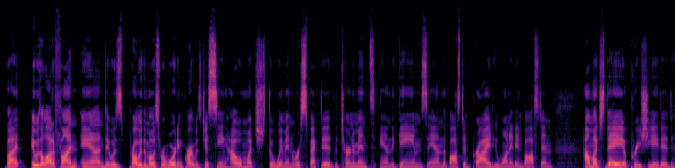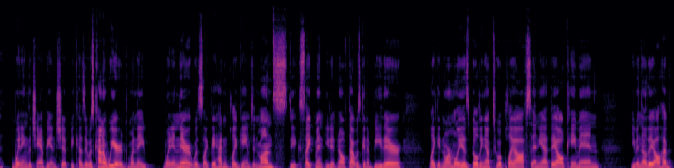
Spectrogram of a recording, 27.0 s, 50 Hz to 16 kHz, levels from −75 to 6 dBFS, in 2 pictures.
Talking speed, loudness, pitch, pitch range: 210 wpm, -28 LUFS, 175 Hz, 165-185 Hz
